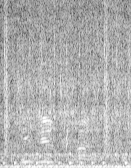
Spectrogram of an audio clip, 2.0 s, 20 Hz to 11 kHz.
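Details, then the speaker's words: 1972 convertible, LS-swapped, first start after seven years parked: a loud, lumpy V8 idle with a steady low throb and no obvious knock, smoking a little; cause of smoke unknown. "it's smoking a little bit but yeah"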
